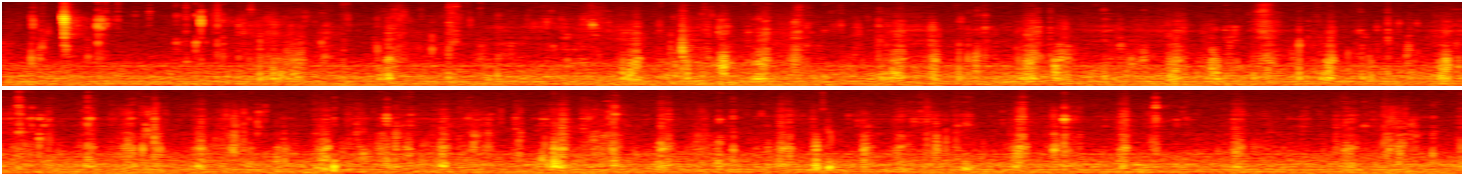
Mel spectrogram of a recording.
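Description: A person chewing lobster meat, a steady run of small wet mouth clicks and smacks, with one sharper click just after the start.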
